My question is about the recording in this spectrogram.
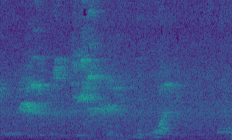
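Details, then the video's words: A pet grey parrot, said to be announcing that it needs to poop, speaks a few quiet, soft human-like chattering syllables with brief rising chirpy inflections, ending with a sharp click. "Grey Parrot Announces Needs to Poop"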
